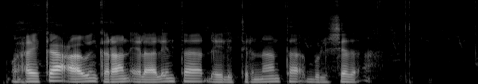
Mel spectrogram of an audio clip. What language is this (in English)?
Somali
